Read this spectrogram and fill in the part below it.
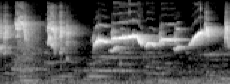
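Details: Oriental magpie-robin singing in a fighting context: a few short rich notes, a pause, then long sustained whistled phrases that slide up and down, ending on a rising note.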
